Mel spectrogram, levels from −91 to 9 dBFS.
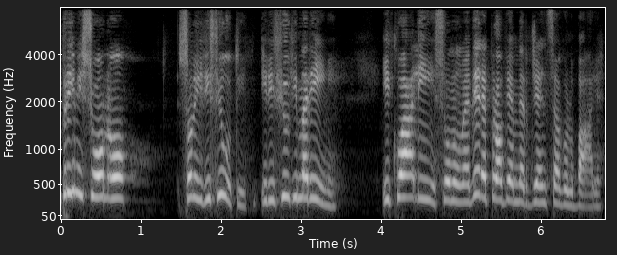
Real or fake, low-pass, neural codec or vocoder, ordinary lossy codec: fake; none; codec, 16 kHz, 0.8 kbps, ZipCodec; none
